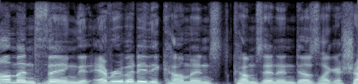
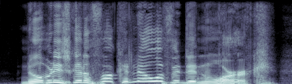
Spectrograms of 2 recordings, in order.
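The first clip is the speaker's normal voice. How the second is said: voice shooting way up high mid-sentence; 8 semitones higher than usual. Ranting in a conversation, high-pitched voice. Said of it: "your voice got high".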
